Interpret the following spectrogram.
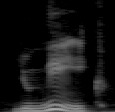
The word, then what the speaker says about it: unique: Ela gosta muito de falar a palavra unique. Unique, que significa único. Só que perceba que no português a sílaba tônica é no u. é na primeira sílaba, tanto que tem um acento único. E ela tinha a tendência de fazer a sílaba tônica ser na primeira sílaba e ela falava unic, unic.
